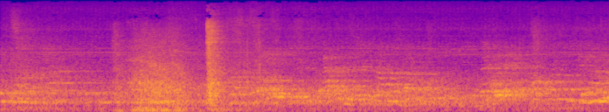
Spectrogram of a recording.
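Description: Indistinct talking in a large indoor hall, with one sharp knock about two seconds in.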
